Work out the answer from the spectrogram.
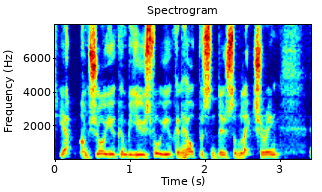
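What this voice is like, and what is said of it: Gruff imitated voice. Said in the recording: “in this gruff voice”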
